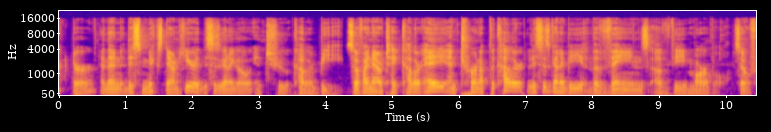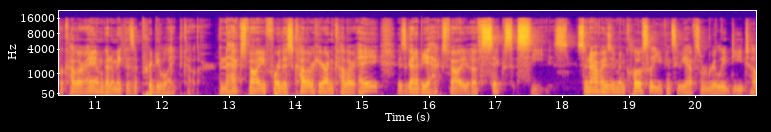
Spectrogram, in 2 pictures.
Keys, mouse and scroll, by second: 0.9 click, 1.9-3.6 drag, 4.0 click, 5.0 click, 6.1-7.7 drag, 8.9-10.6 shift+middle drag, 9.1-10.6 shift+scroll up 1, 10.6 click, 10.6 scroll up 1, 11.7 click, 12.8 ctrl+v, 12.8-13.6 scroll down 1, 12.8 c, 13.7-16.8 scroll up 1, 14.7-16.8 drag, 17.7 scroll down 1, 18.1 scroll up 2.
